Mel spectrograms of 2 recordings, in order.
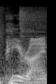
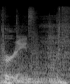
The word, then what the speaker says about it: Perine: to le michael peerine i've been saying his name wrong this whole time the entire first game of the season that we played i said it wrong p ryan it's not perine i said perrine and now 27-24 with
